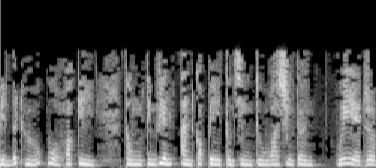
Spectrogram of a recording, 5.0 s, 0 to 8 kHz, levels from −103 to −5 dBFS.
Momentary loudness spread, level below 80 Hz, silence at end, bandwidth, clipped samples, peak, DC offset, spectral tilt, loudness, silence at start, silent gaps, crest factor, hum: 7 LU; -54 dBFS; 0 s; 5.8 kHz; under 0.1%; 0 dBFS; under 0.1%; -10 dB/octave; -17 LUFS; 0 s; none; 16 dB; none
